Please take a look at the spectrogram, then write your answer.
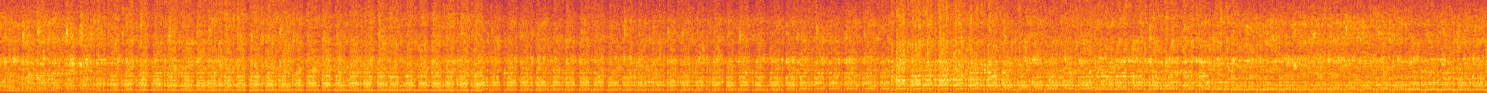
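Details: Bridgeport-ported rotary, running after a hard-start struggle, idling up to operating temperature: choppy, loping idle with an uneven beat but steady overall; normal lumpy bridgeport rotary idle.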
